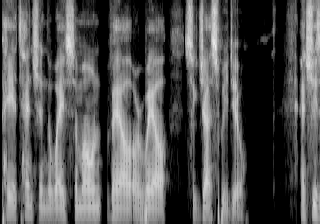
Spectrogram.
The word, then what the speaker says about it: Simone Weil: I'm not sure if it's pronounced Weil or Veil, but it's Weil.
